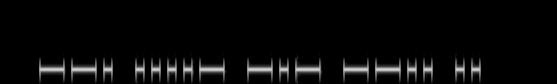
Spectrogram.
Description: Morse code, heard as a keyed tone, about 15 wpm, 700 Hz. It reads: G4KZI
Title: DXCC-100 Call Signs - 5 Characters - Repeated 2x - 15wpm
